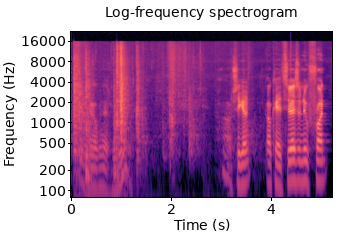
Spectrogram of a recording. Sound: clanking drowns out voice

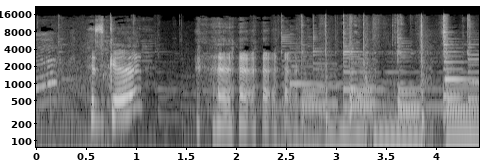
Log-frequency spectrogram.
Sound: chuckles; pleasant music

